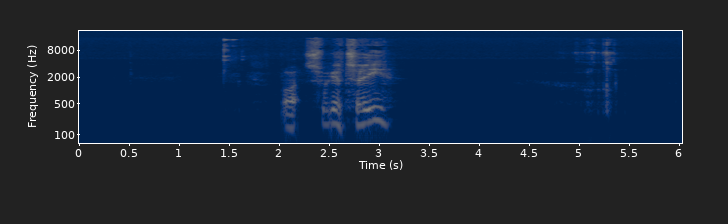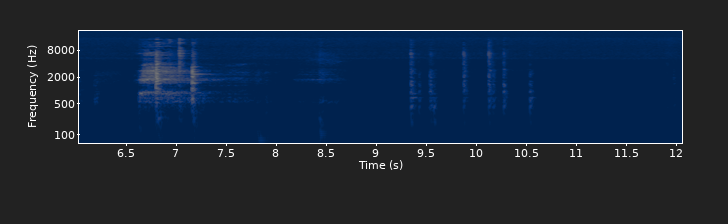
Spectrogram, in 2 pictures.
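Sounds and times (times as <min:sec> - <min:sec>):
faint clicks and taps of handling parts: 0:01.4 - 0:01.7, 0:09.3 - 0:10.8.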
